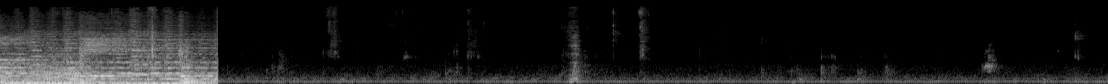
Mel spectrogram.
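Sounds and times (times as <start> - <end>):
wet chewing mouth sounds: 3.1 - 9.2.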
